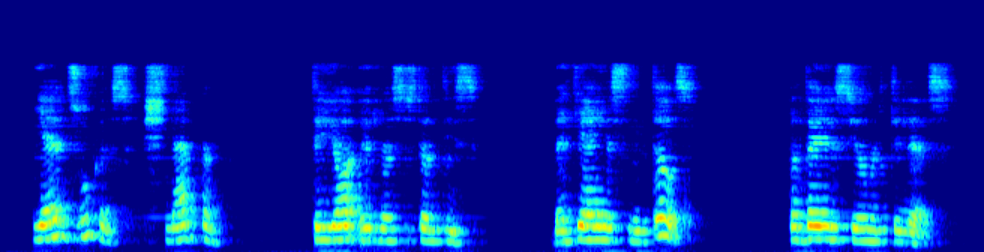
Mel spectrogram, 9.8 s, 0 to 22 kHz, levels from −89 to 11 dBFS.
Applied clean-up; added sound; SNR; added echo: neural mask model DeepFilterNet 3.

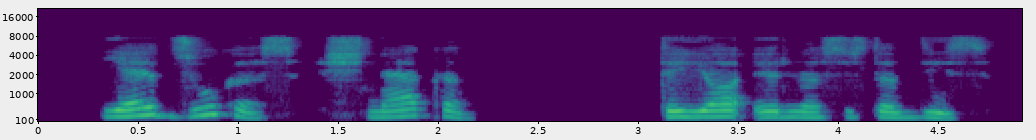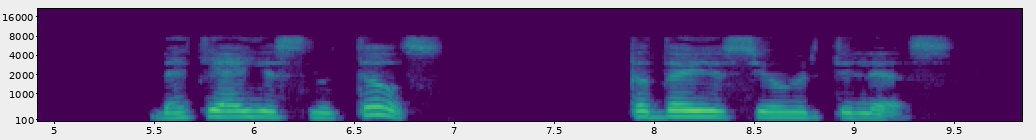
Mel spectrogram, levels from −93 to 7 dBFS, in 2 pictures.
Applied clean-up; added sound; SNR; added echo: none; none; none; none.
